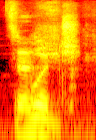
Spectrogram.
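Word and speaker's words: Łódź: Woods. Whatever. I'm trying to get Ben, are you cramming consonants together again, Ben? No, that's how it's pronounced.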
